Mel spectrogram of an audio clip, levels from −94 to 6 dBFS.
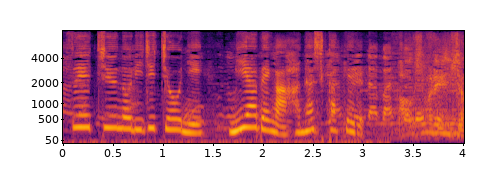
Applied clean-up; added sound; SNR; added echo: none; none; none; none.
